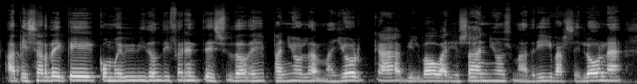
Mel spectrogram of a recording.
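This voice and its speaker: A man's voice: fairly high pitch, little pitch movement, moderate pace, creaky, darkish tone. A young man from Seville, a surgeon talking reflectively in an interview with frequent hesitations. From Seville, Spain. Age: young adult. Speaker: guest, hair transplant surgeon. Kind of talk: interview conversation.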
